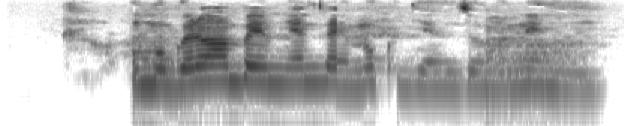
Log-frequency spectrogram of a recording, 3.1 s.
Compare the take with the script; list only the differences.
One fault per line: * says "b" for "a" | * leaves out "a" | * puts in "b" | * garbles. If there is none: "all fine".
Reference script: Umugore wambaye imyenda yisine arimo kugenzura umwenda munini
* leaves out "yisine"
* leaves out "umwenda"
